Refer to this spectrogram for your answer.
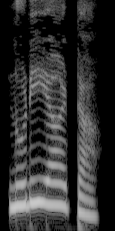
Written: ನುಡಿಯಾಟ

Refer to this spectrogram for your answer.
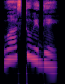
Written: ವಾಸ್ತುವಿದ್ಯೆ

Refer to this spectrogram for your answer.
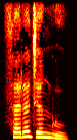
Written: ಸರಜಂಗು

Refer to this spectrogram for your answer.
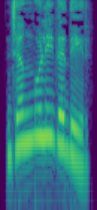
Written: ಜಂಗುಳಿಗದಿರ್

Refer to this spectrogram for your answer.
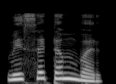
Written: ವಿಸಟಂಬರಿ

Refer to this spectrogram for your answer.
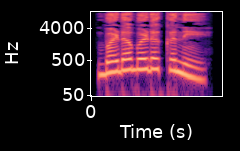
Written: ಬಡಬಡಕನೆ

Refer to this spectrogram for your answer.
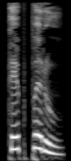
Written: ತೆಪ್ಪರು

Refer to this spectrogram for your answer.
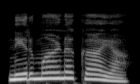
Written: ನಿರ್ಮಾಣಕಾಯ

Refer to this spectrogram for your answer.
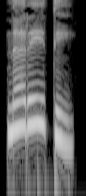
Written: ನಿರುತಿ

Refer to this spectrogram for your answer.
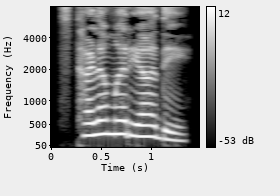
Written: ಸ್ಥಳಮರ್ಯಾದೆ

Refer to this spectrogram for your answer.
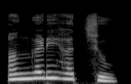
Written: ಅಂಗಡಿಹಚ್ಚು

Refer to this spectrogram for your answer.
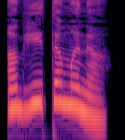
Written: ಅಭಿಧಮನಿ

